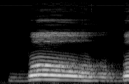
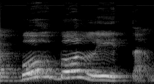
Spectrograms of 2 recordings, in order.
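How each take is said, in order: First: Borboleta with the syllable le held long and louder; stress on LE. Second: Said in the usual way. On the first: Shown as a demonstration. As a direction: stretch the le in Borboleta. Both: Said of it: "Onde a gente demorou mais aí".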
